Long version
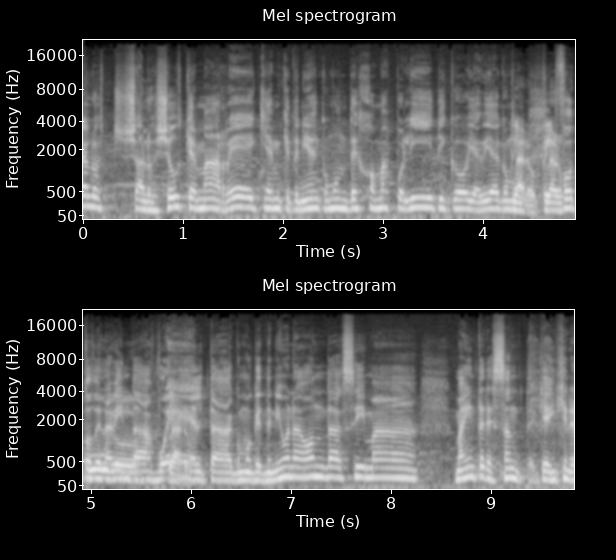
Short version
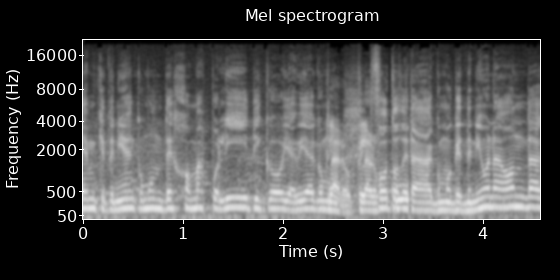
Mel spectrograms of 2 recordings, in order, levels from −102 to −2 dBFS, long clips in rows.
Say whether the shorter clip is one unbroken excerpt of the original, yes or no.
no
